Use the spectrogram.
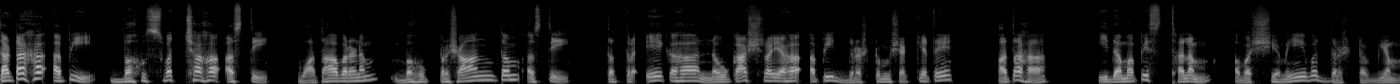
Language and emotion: Sanskrit, neutral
